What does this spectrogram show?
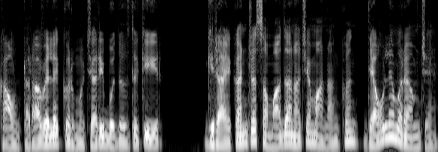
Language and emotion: Goan Konkani, sad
